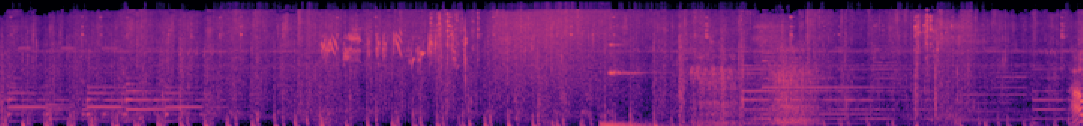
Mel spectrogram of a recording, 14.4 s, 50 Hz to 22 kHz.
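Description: Steady clip-clop of horse hooves walking at an even pace in Red Dead Redemption 2 Online, with game music playing faintly in the background and no speech.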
